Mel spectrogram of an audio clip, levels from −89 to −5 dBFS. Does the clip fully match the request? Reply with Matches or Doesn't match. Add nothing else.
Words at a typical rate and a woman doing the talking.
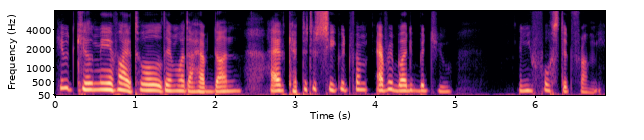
Doesn't match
